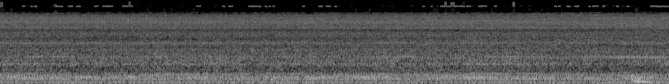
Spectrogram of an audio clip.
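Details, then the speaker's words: 2010 Chevy Impala 3.5 petrol V6 idling with a steady even hum, no stumbles or shaking, after cleaning the crankshaft position sensor that had caused a bad rough, shaking idle. "was shaking bad before I cleaned that clean sensor. Now it looks real good. It's not shaking no more."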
